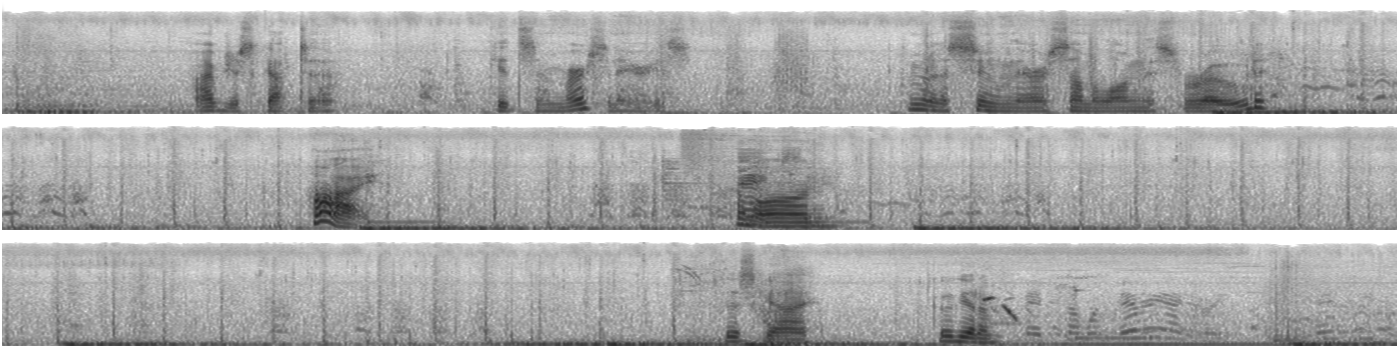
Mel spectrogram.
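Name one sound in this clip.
Footsteps crunch on a stone path.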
